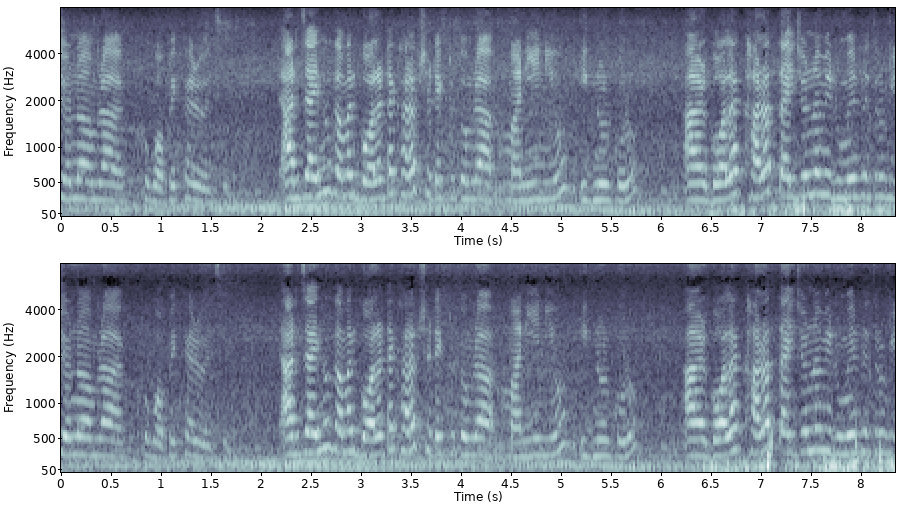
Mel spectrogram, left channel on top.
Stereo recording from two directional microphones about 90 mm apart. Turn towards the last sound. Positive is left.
turn(degrees=-45)  # may be behind; listen again after turning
